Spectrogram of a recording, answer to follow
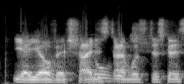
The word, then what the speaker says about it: Nikola Jovic: I'm not really sure how to pronounce his name. It's Nikola. What is it, Alan? Nikola Jovic. Yeah, Jovic.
